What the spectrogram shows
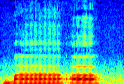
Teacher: Okey, adamal asma'a, alif lam bertemu hamzah, hukumnya alif lam qamariyah, lam dibaca jelas. Ma'a, huruf mad bertemu hamzah dalam satu kalimah, hukum dia mad wajib mutasil, dibaca panjang 5 harakat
